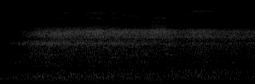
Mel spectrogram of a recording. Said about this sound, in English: Breathing out through the mouth for six, counting down from six.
